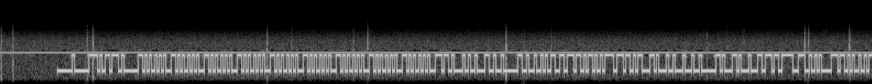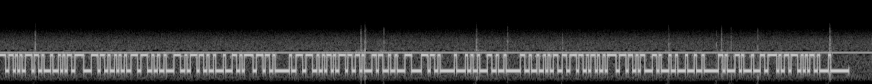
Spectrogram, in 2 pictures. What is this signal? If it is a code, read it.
RTTY (45.45 baud, 850 Hz shift), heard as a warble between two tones, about 1060 Hz centre, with static crashes and a steady whistle near 1670 Hz. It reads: RYRYRYRYRYRYRYRYRY K0PJI DE BG1GGU TNX FER QSO JAN, 73 AND GL. K0PJI DE BG1GGU SK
